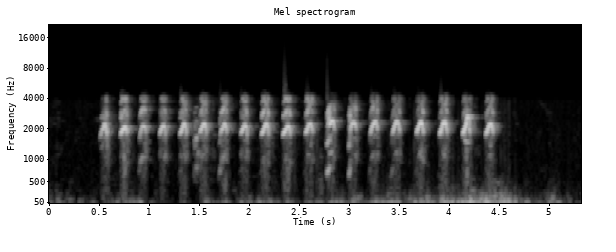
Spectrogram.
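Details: Osprey on a Patuxent River Park nest at feeding time utters a steady string of about eighteen bright, piping chirps, each short and slightly squeaky, over a soft low background.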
